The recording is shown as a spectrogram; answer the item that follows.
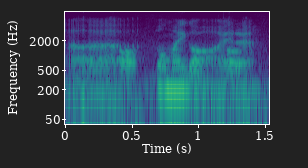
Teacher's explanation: Like when I'm speaking in my normal, like regular Indian accent, it's pretty like there's whole bodied. But like when I'm doing the American accent, it just gets a little more vocal fry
